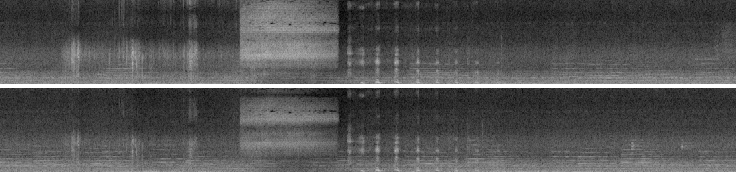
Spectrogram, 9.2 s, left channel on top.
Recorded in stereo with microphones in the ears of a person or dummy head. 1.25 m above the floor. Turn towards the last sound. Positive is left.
turn(degrees=0)  # may be behind; listen again after turning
